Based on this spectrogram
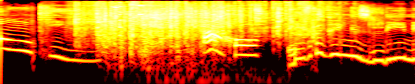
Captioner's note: house creaking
